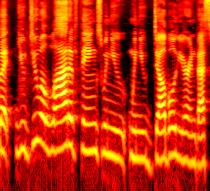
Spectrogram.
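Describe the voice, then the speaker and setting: In a very clean recording with a silent background and a dry, close sound with no echo, a woman with an American accent and a plain, everyday voice talks at a fairly quick pace with ordinary pitch variation. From Montana. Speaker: church leadership consultant. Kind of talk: podcast interview.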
